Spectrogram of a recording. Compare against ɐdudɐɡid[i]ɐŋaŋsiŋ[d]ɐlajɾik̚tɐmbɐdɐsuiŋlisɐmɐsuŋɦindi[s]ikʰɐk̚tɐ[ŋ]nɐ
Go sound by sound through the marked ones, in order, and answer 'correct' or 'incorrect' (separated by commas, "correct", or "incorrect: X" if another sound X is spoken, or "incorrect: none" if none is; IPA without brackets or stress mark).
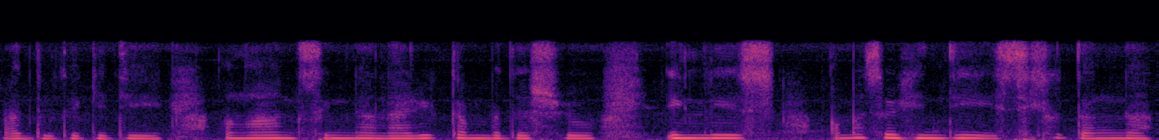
correct, incorrect: n, correct, correct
